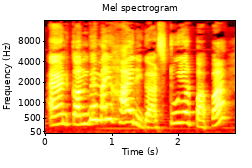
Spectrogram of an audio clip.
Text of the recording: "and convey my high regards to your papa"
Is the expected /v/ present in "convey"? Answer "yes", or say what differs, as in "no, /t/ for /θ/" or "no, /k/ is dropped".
no, /b/ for /v/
